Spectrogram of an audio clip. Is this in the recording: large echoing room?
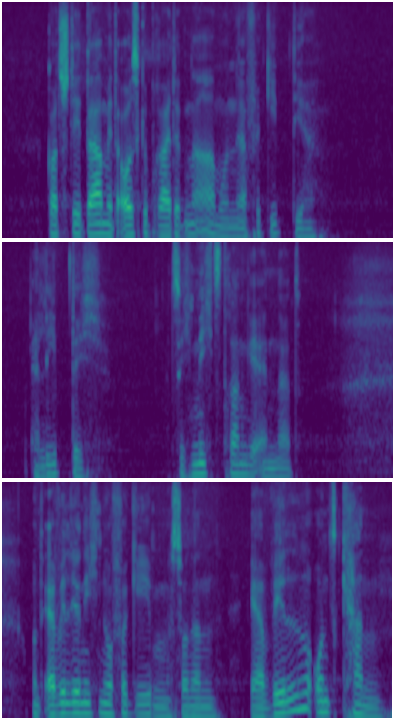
yes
